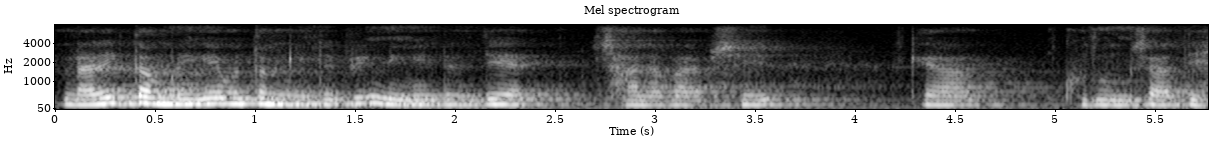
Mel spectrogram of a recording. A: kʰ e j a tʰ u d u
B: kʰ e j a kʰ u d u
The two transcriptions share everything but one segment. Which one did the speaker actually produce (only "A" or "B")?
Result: B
